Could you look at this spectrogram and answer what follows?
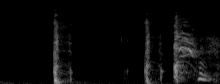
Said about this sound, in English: My fake cough made you cough. That was awesome.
